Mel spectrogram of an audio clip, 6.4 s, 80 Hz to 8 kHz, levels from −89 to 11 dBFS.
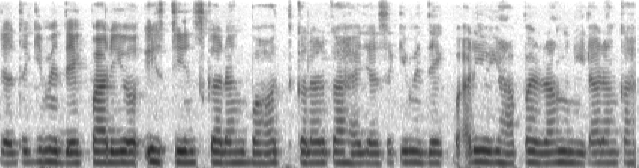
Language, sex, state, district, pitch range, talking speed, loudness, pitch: Hindi, female, Bihar, Katihar, 180-190 Hz, 300 wpm, -16 LUFS, 185 Hz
